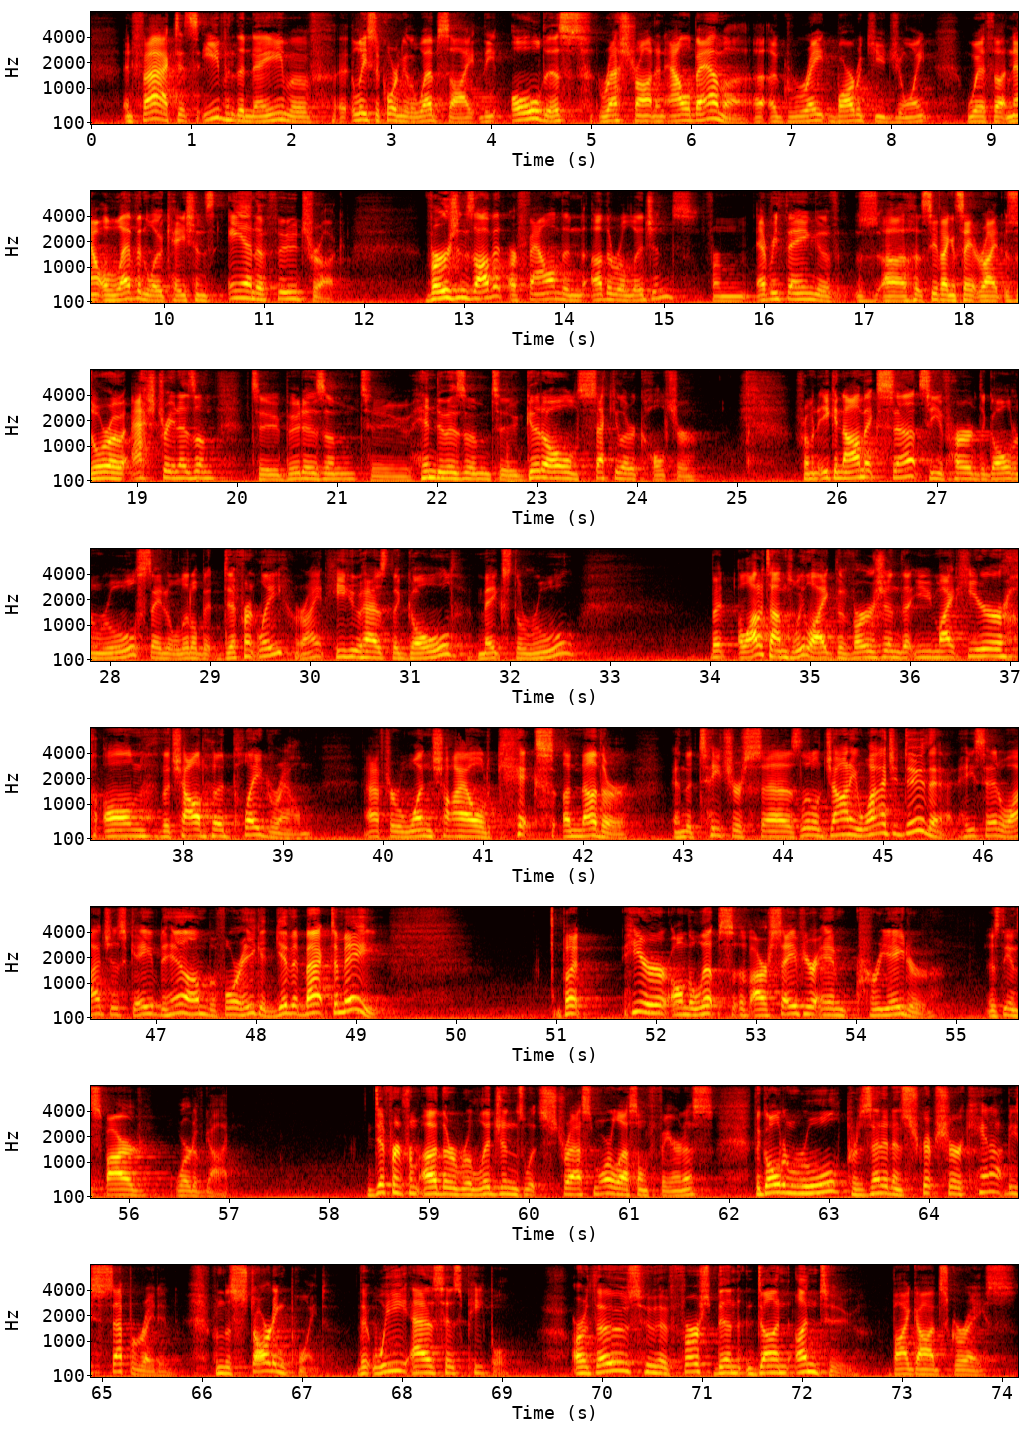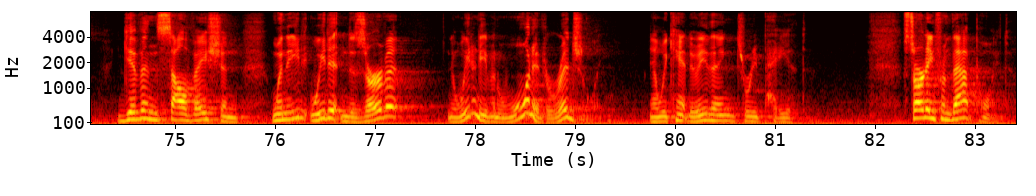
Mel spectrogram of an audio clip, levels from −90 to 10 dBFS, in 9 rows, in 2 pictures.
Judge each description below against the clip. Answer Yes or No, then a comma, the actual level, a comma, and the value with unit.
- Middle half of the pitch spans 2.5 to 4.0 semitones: No, average, 5.1 semitones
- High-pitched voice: No, medium, 150 Hz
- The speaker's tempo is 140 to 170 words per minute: Yes, average, 155 wpm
